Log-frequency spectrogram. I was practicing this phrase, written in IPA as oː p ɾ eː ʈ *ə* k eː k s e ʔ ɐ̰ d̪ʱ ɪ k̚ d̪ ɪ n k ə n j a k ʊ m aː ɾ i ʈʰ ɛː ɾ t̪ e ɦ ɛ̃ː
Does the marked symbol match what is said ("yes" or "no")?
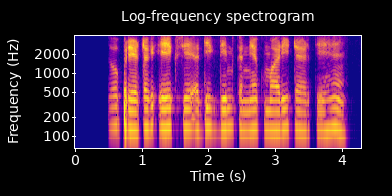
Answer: yes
